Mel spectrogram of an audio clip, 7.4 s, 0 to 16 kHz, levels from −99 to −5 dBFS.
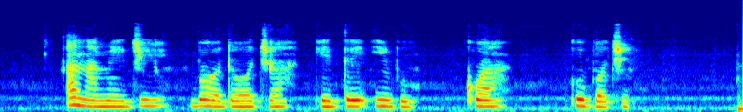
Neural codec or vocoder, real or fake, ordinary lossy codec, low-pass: codec, 16 kHz, 8 kbps, FreqCodec, smaller model; fake; none; 7.2 kHz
